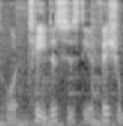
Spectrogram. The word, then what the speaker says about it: Tidus: intention of renaming this guy his name is titus or tidus is the official pronunciation but when have i ever been official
